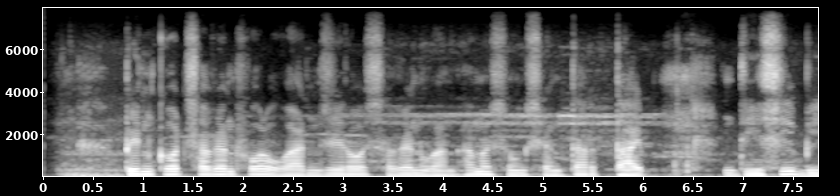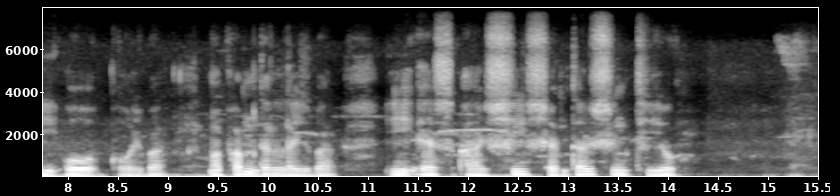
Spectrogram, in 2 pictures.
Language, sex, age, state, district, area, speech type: Manipuri, male, 45-60, Manipur, Churachandpur, rural, read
